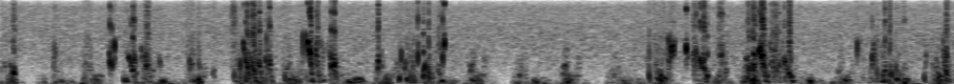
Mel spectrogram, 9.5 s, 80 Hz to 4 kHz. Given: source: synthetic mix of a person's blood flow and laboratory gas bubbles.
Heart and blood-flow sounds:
Doppler ultrasound of blood flow; precordium
0.00-0.05 s: bubbles
0.08-0.18 s: bubbles
0.52-0.58 s: bubbles
0.82-0.93 s: bubbles
1.06-1.18 s: bubbles
1.21-1.62 s: bubbles
1.85-2.06 s: bubbles
2.11-2.17 s: bubbles
2.30-2.76 s: bubbles
2.82-2.90 s: bubbles
2.94-3.41 s: bubbles
3.50-3.69 s: bubbles
3.73-3.82 s: bubbles
3.94-4.48 s: bubbles
6.45-7.12 s: bubbles
7.15-7.29 s: bubbles
7.38-7.99 s: bubbles
8.53-9.07 s: bubbles
9.21-9.55 s: bubbles
From the record:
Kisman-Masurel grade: 332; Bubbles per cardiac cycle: rolling drumbeat, 9 or more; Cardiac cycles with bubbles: 50 to 99%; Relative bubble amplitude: moderate (0.250 to 0.450); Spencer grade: 3 (all of the cardiac periods contain showers or single bubble signals, but not dominating or overriding the cardiac motion signals); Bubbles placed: anywhere in the cardiac cycle

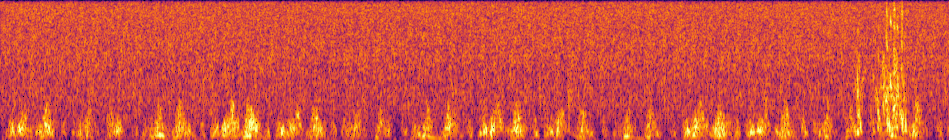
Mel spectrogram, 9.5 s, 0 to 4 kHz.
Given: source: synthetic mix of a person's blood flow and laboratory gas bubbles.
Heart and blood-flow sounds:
Doppler ultrasound of blood flow; precordium
8.51-8.67 s: bubbles
8.70-9.11 s: bubbles
From the record:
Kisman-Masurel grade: 212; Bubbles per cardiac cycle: several, 3 to 8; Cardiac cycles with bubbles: 1 to 10%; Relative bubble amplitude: moderate (0.250 to 0.450); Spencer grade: 1 (occasional bubble signal discernible with the cardiac motion signal, with majority of cardiac periods free of bubbles); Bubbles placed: anywhere in the cardiac cycle

